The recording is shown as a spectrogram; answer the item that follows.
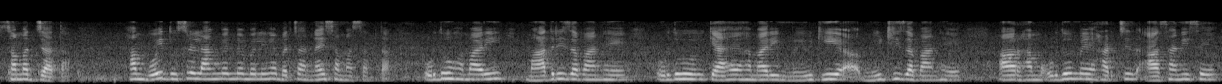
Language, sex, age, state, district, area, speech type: Urdu, female, 45-60, Telangana, Hyderabad, urban, spontaneous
